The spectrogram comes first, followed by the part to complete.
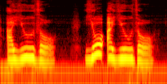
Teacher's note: Yo ayudo. And that D is also the soft D. It's not the hard D as in dog. It's the soft D that blows air out.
